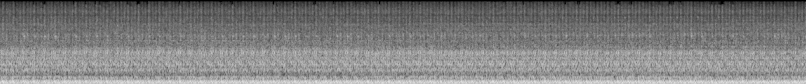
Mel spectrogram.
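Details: Detroit Diesel 6V92TA two-stroke after installing Jake brakes on the passenger side, test run once oil reached the jakes: steady even idle with strong regular low beat and constant tone; normal idle, successful test.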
